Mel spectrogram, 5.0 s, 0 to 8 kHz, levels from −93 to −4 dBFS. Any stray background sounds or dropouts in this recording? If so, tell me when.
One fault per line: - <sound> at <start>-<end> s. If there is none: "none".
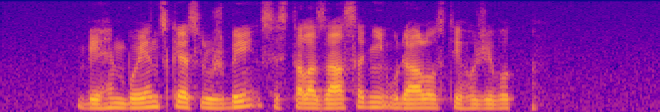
- dropout at 3.8-4.0 s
